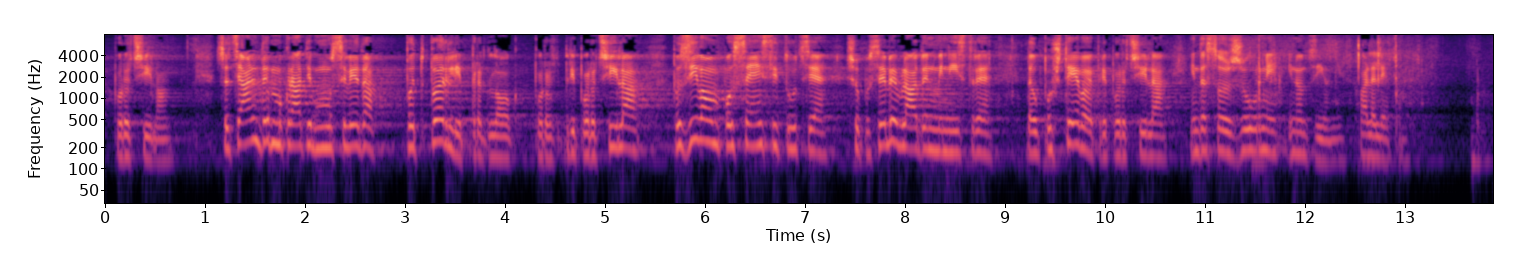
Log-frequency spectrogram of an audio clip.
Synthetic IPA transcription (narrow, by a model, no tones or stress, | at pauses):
pɔɾɔt͡ʃiːlɔ | sɔt̪sjaːlnid̪ɛmɔkɾaːt̪ibomɔsɛʋeːd̪apɔt̪pəɾlipɾɛd̪lɔkpɾipɔɾɔt͡ʃiːlapɔziːʋamɔpɔwsɛinst̪it̪uːt̪sijɛʃɛwpɔseːbɛjwlaːd̪ɔinminist̪ɾɛd̪aupɔʃt̪eːʋajɔpɾipɔɾɔt͡ʃiːlaind̪asɔʒuɾniːnɔd̪ziwnixʋaːlaleːpa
